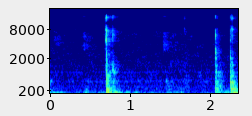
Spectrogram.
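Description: A single sharp computer mouse click about two-thirds of a second in, in a quiet room.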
